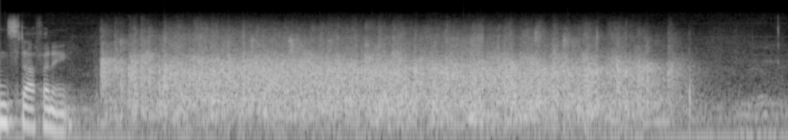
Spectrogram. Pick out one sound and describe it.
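An audience applauds loudly and steadily, then fades out.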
